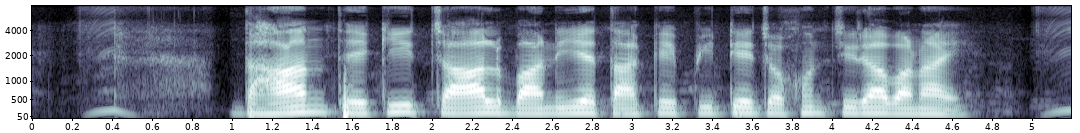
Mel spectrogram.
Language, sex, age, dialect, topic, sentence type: Bengali, male, 18-24, Rajbangshi, agriculture, statement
